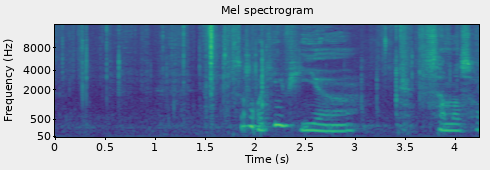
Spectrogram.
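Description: A plastic bag crinkles between fingers.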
